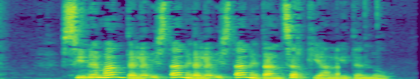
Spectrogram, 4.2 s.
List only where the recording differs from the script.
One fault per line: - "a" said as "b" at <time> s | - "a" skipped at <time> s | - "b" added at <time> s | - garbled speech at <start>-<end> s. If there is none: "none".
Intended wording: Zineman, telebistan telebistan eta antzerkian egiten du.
none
